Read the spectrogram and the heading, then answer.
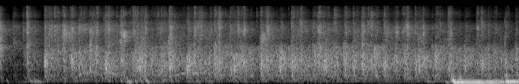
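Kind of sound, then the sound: crowd, studio audience applause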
